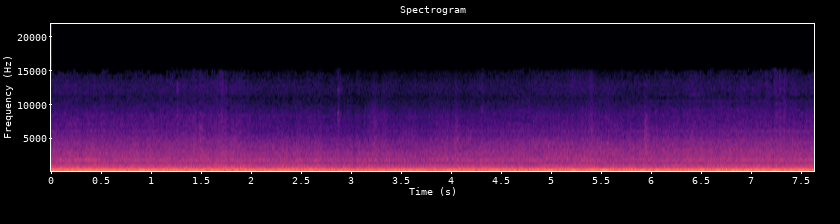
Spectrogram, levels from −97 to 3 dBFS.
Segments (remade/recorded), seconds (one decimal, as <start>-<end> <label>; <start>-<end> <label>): 0.0-3.1 recorded; 3.1-4.3 remade; 4.3-4.8 recorded; 4.8-5.7 remade; 5.7-7.6 recorded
